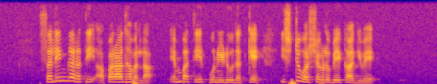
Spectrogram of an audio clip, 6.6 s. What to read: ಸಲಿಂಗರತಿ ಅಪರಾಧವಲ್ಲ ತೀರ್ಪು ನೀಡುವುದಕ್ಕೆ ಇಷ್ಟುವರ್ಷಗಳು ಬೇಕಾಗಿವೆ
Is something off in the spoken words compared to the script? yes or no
yes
